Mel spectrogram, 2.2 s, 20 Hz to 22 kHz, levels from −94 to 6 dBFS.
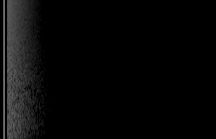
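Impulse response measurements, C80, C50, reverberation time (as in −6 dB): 8.0 dB, 5.0 dB, 0.65 s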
